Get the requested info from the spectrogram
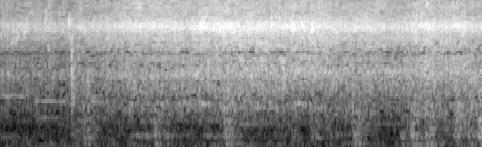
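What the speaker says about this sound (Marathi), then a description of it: "तेल तापले, आता त्यामध्ये आपण कांदा टाकूया." Onion with tomato and bitter gourd frying in hot oil, a soft, continuous sizzle that swells slightly partway through, with faint stirring clicks and no voices.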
